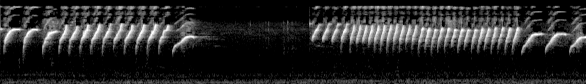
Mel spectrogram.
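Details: Canary singing a sharp trilled tutor song for young canaries: quick downslurred notes, a brief pause, then a dense buzzy rolling trill and closing upswept whistles.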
